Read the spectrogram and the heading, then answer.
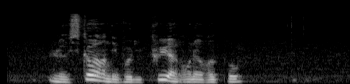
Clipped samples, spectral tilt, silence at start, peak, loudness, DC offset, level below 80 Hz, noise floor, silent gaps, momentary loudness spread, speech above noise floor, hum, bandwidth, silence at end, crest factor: under 0.1%; -7 dB/octave; 0.5 s; -6 dBFS; -23 LUFS; under 0.1%; -60 dBFS; -57 dBFS; none; 9 LU; 35 dB; none; 11 kHz; 1.1 s; 18 dB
